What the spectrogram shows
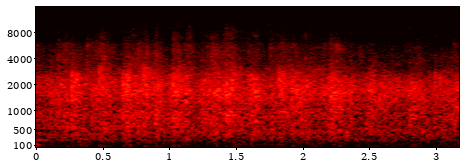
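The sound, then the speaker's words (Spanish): An audience at a church service applauds the Lord together in a dense, steady wash of clapping that holds an even, fairly loud level for a few seconds with no voices standing out. “Aplauda al Señor de la Gloria.”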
